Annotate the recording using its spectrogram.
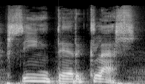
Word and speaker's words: Sinterklaas: Porque en el idioma irlandés u holandés se le decía a ese San Nicolás, o sea, así era como se pronunciaba Sinterklaas. Eso pronunciaba San Nicolás. Entonces ese Sinterklaas fue transliterado en el idioma inglés a Santa Claus.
